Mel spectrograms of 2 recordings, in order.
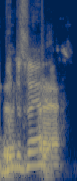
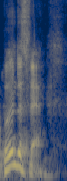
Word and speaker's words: Bundeswehr: Bundeswehr? Yeah. Bundeswehr recently selected the CZ P10F as their new standard issue sidearm after completion.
